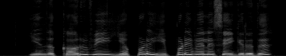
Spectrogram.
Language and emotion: Tamil, surprised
